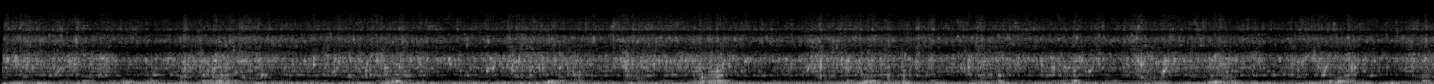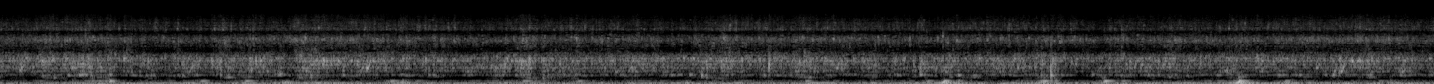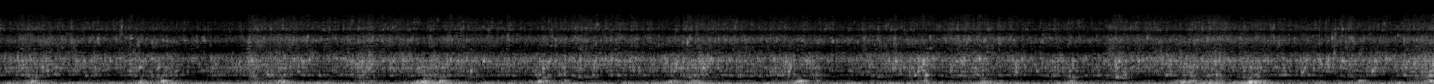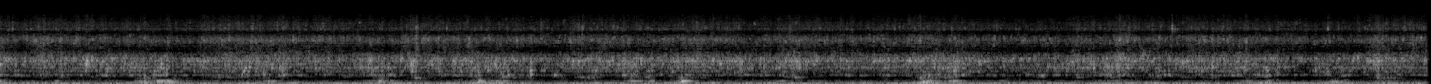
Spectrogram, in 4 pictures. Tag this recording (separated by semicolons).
pipe; sound-effect; water-tank; movie-sound; ambient; water; field-recording; water-spring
